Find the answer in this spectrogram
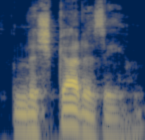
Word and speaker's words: nishkadezi: The word for mad, to be angry, is nishkadezi. But you drop the I when you say I'm mad.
